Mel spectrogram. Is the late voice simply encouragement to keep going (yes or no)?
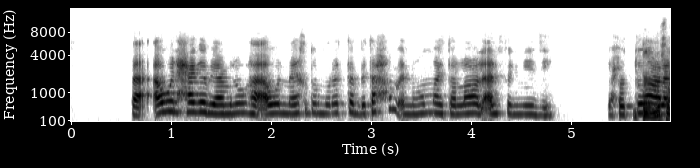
no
